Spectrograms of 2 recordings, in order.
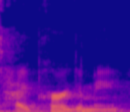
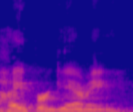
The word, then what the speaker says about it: hypergamy: to say it right it's hypergamy not hypergamy hypergamy okay so um yeah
